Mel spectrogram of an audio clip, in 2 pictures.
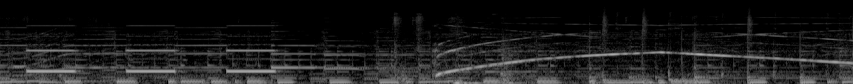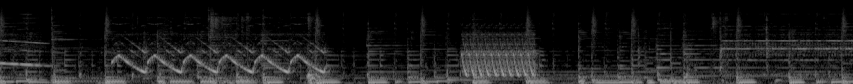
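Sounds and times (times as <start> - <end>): toy siren wailing: 0.2 - 2.8.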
